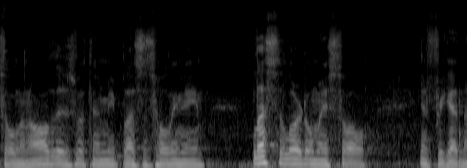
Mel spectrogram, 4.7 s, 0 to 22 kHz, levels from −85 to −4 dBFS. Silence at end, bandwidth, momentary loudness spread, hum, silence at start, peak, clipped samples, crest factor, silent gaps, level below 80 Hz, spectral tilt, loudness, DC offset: 0 s; 16.5 kHz; 9 LU; none; 0 s; -24 dBFS; under 0.1%; 18 dB; none; -62 dBFS; -6.5 dB/octave; -43 LUFS; under 0.1%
